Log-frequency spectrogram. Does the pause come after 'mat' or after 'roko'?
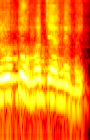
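after roko. The pause comes after the word 'roko'. Stop him; do not let him go. "तो अर्थात उसको रोक लो, जाने मत दो"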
